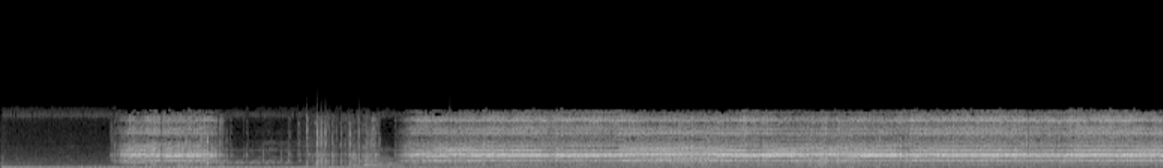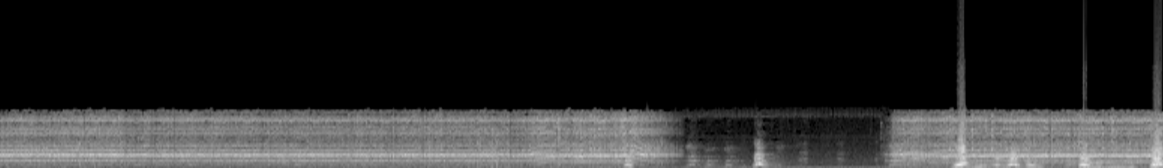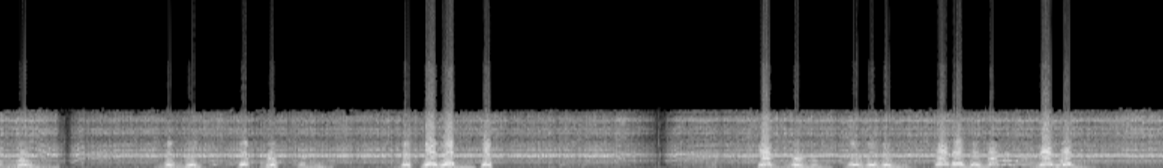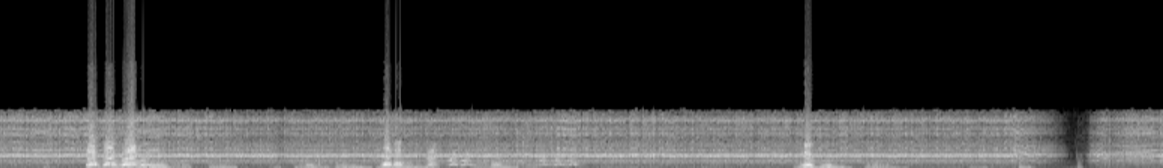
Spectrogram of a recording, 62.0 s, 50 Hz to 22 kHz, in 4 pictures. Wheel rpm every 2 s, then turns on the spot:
40, 50, 60, 160, 160, 160, 160, 160, 160, 160, 160, 180, 0, 80, 230, 190, 210, 230, 230, 170, 210, 230, 230, 230, 230, 230, 230, 230, 230, 220, 120.
2-4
